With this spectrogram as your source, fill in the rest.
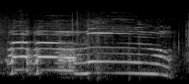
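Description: A large hen gives one drawn-out, wavering crow-like call with a strong harmonic tone, loud and close, trailing off at the end with no talk over it.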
